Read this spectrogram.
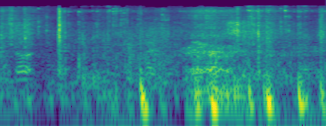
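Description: Horse hooves thud on wet ground at a gallop.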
